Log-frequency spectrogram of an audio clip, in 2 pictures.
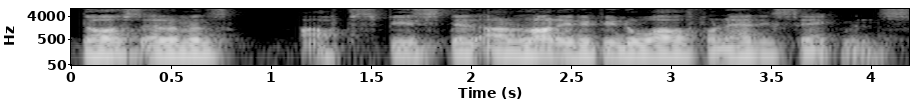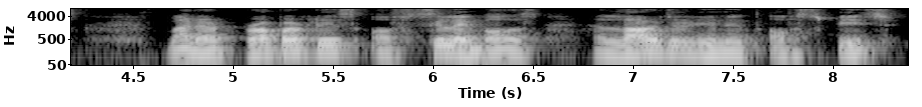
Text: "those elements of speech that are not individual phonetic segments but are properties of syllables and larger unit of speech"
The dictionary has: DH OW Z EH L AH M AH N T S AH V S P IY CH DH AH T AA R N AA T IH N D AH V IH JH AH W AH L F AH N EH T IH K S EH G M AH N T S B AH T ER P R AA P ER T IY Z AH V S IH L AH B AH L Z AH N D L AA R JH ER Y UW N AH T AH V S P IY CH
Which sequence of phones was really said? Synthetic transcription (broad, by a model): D OW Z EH L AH M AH N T S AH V S P IY CH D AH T AA R N AA T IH N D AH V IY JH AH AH L F AH N EH T IH K S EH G M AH N T S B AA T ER P R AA P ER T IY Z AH F S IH L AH B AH L S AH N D L AA R JH ER Y UW N AH T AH F S P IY CH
